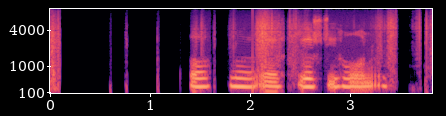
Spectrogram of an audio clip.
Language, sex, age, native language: Icelandic, male, 8, Icelandic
